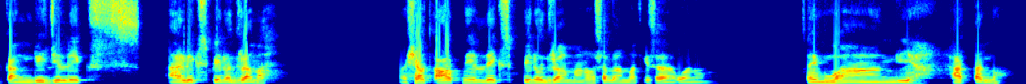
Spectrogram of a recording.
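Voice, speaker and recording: A man's voice: mid-range voice, steady tone, a little slow, pauses often, darkish tone. A man with a Cebuano Filipino accent chatting casually to his listeners as host, rambling and hesitant, often repeating himself. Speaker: host and drama uploader. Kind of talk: casual chat to listeners, shout-outs.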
